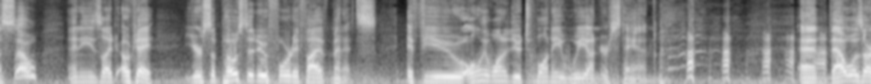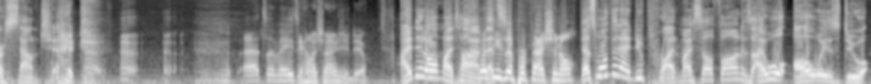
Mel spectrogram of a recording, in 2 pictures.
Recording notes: Records an episode to and from the gig. On the Road.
